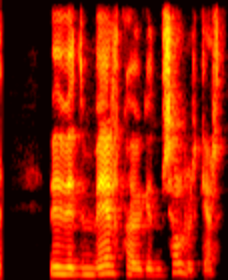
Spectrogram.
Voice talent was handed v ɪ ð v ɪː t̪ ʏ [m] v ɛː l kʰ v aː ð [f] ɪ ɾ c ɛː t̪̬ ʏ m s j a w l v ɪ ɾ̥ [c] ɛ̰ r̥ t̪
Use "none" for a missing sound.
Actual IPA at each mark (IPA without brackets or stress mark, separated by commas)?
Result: m, v, c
